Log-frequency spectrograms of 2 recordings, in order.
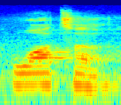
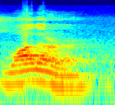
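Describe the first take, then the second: First: It is said in a British accent. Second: It is said in an American accent.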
